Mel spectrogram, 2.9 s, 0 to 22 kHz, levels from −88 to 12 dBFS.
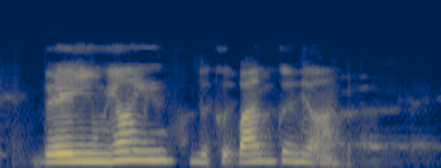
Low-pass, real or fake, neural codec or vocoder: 7.2 kHz; fake; codec, 16 kHz, 1 kbps, FreqCodec, larger model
